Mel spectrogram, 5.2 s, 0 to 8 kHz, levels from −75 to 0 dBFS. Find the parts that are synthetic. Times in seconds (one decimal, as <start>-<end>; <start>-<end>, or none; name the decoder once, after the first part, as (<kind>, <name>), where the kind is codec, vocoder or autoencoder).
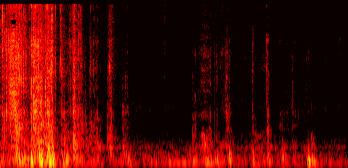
0.7-5.2 (vocoder, BigVGAN v2)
